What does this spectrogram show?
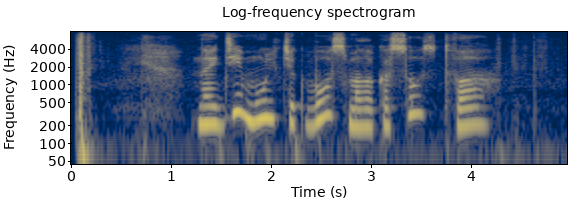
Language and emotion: Russian, sad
